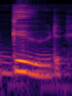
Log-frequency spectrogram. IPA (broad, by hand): guːd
